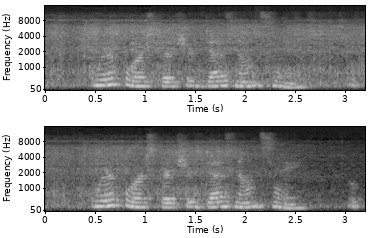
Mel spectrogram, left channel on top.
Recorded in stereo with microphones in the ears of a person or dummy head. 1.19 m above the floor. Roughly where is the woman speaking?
Centre.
